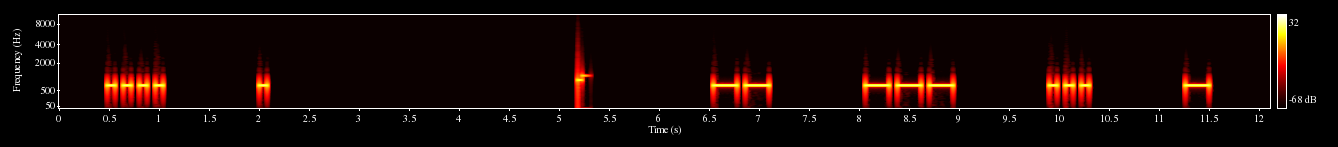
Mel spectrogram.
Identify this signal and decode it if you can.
Morse code, heard as a keyed tone, about 15 wpm, spaced as for 7 wpm, 700 Hz. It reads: HE MOST
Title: 4x Character Spacing - Top 100 Words - 15wpm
